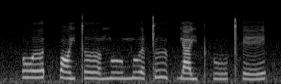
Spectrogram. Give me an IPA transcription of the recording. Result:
ʋɤː˧˥t̚ pɔː˩jt̪ɤː˧˩ ŋuː˩mu˧˩ə̯ t̪ɯː˥˨k̚ja˩jpʰuː˩˧t̪ʰe˩˧

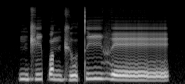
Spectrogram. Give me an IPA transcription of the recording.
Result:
nd͡ʒiɓɒnd͡ʒu t̪iːveː

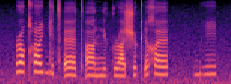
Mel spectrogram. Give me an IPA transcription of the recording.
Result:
ə˞˦ qʰiː˦ɡi˨t͡sʼɛː˨tʼãː˨ nʲə˞˨kɹa˨ ʃə˞˧kʼi˦χɛ˦ | bʱi˦

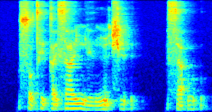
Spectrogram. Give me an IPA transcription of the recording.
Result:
sɔ̰˦˨tʰḛ˦˨ɡa̰˦˨ɪ̯sa˦ɪ̯ ɲe˨ɪ̯ŋũ˦˨t͡ɕʰɪ˦ʔ | sä̰˦˨ʔʊ˦ʔ

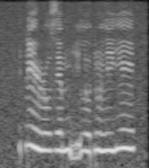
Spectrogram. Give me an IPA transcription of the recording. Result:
ɗẽ ɭozɛmḭ loɗũlijẽ

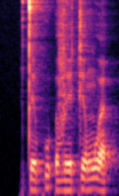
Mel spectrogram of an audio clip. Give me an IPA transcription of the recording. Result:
t̪ekʷeʔə ve keŋʷæ

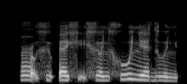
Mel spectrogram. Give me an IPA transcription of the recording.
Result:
ʕo̰xʲuʔɛ xʲḛxʲɔlʲxu lʲɛd ɯlʲ

